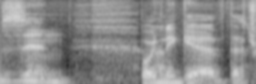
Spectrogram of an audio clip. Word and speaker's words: Zin: Is that how they pronounce it? Yes, wilderness of Zin.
